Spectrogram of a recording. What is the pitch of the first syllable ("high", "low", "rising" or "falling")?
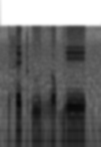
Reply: high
